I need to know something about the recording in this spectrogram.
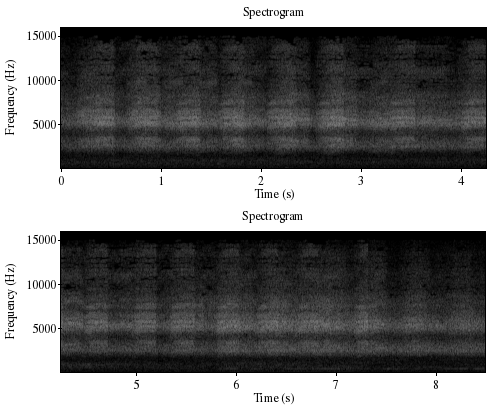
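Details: Massed cicadas on the Greek island of Crete pulse in a strong, rasping high drone, beating about twice a second. A faint low steady tone enters during the final seconds.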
